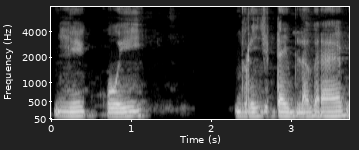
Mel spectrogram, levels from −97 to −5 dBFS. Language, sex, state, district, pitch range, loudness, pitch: Hindi, male, Chhattisgarh, Bilaspur, 110-130 Hz, -27 LUFS, 115 Hz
